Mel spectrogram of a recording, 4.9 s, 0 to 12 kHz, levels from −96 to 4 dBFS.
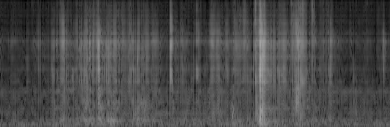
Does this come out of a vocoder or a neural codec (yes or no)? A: yes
